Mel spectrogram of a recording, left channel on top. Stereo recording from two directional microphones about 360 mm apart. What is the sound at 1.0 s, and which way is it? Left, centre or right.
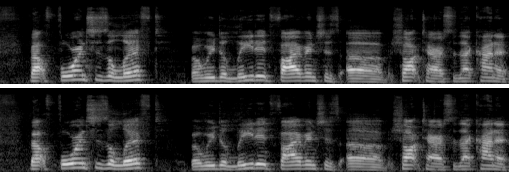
Speech, centre.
